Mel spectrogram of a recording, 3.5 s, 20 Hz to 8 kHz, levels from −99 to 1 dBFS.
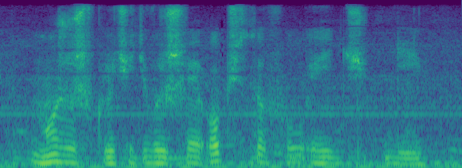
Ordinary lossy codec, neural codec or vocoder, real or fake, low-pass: AAC, 32 kbps; none; real; 7.2 kHz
